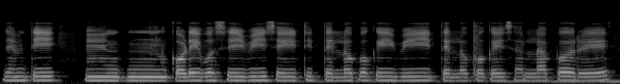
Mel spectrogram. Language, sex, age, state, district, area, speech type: Odia, female, 60+, Odisha, Kandhamal, rural, spontaneous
